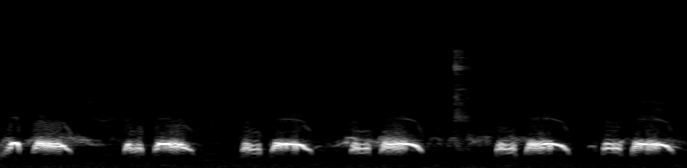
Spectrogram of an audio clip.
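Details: Spotted dove kept to stimulate other doves into cooing, giving a steady run of loud, low, paired hooting coos, each phrase a short note then a longer swelling one, repeated almost without pause; one brief sharp click midway.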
